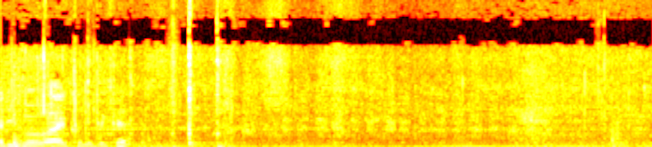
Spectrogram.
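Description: A dog panting inside a car's cabin over the car's low, steady rumble, with a brief high wavering voice in the first second and a couple of small clicks.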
